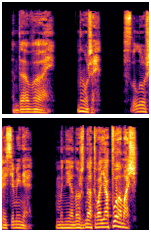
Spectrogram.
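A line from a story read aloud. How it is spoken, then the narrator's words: Through gritted teeth. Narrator (Russian): Сквозь зубы процедил я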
